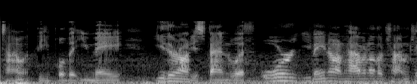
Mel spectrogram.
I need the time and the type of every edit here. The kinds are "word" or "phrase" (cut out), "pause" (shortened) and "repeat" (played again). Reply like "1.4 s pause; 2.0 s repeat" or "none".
1.9 s phrase; 2.6 s word; 3.1 s word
